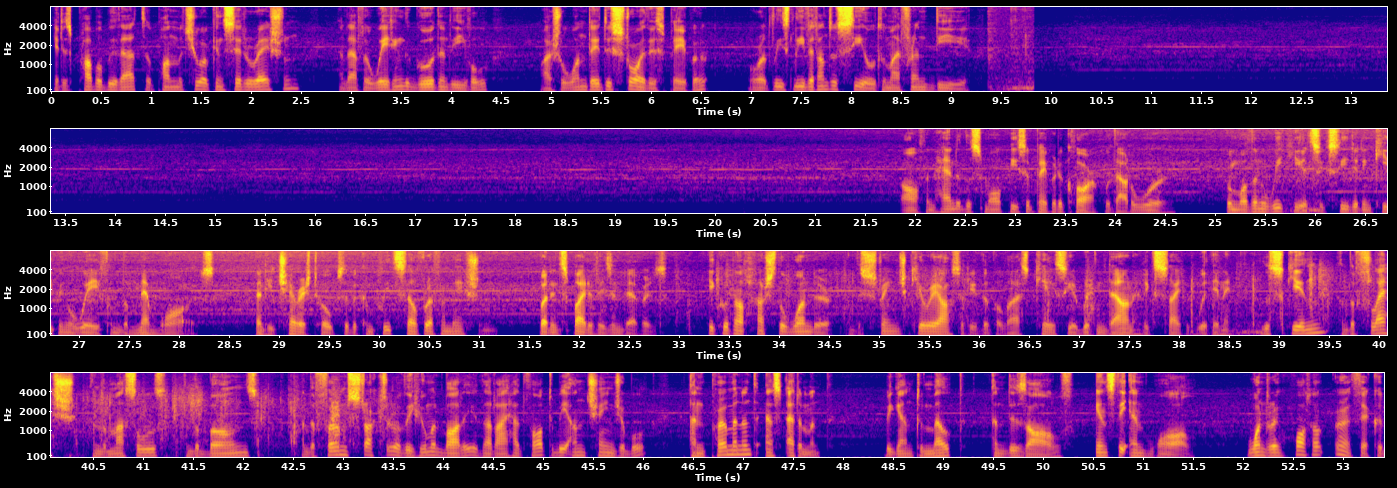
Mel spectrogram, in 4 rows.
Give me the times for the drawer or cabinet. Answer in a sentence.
You can hear the drawer or cabinet from 9.3 to 9.8 s, from 25.6 to 26.1 s and from 38.4 to 38.9 s.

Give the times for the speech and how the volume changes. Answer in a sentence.
The speech can be heard from 0.0 to 9.3 s, at a steady volume; and from 21.9 to 53.3 s, at a steady volume.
